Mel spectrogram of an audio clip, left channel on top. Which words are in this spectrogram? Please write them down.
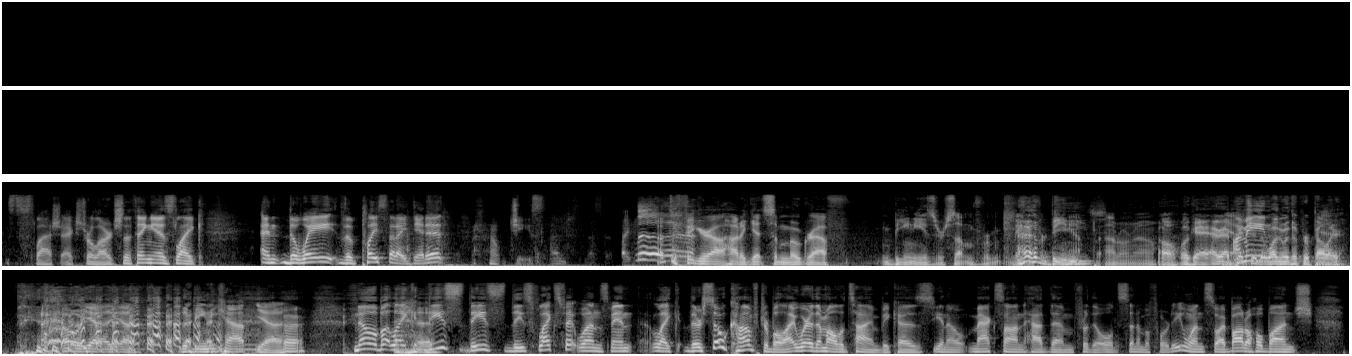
large. The thing is and the place that I did it, I just messed up. I have to figure out how to get some Mograph beanies or something for making for Beanies? camp. I don't know. Oh, okay. I pictured mean- the one with the propeller. Oh yeah, the beanie cap. Yeah, No, but like these Flex Fit ones, man, like they're so comfortable. I wear them all the time because, you know, Maxon had them for the old Cinema 4D ones, so I bought a whole bunch.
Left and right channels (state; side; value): silent; left; digital silence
